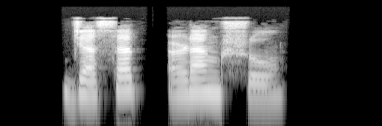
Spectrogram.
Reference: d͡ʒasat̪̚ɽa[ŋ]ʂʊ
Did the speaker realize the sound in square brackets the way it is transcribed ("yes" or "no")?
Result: yes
